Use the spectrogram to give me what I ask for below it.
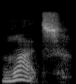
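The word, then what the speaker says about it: רָץ: positioning better like this the word for he ran is rats like you know the thing that you keep in the back of your refrigerator it kind of rots in the back of the refrigerator this is not that this is he ran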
